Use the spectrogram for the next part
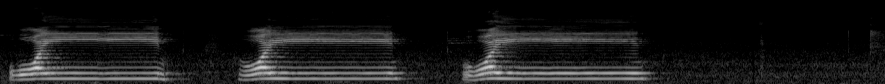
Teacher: حلق کے اوپر والے حصے سے ادا ہوتا ہے. جیسے خوا ادا کیا تھا نا, اس میں کھردری آواز آئے گی, اس میں نہیں آئے گی, بالکل صاف آواز آئے گی.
